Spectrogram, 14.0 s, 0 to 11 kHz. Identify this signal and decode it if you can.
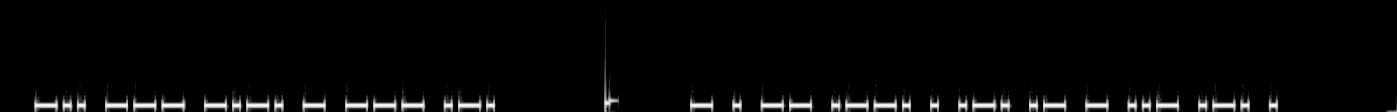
Morse code, heard as a keyed tone, about 17 wpm, 700 Hz. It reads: DOCTOR TEMPERATURE
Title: Sentences from Top 1500 Words - New Word Drill Alt - 17wpm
